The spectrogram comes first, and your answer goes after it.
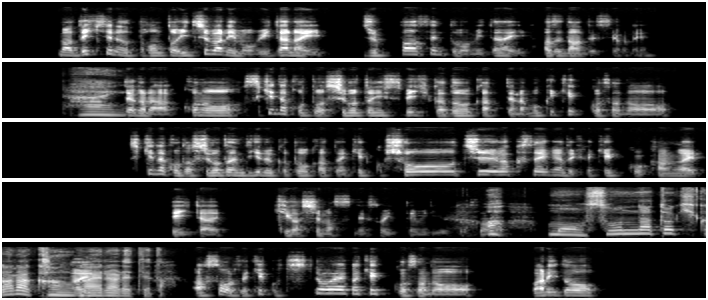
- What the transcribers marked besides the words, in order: none
- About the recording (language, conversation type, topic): Japanese, podcast, 好きなことを仕事にすべきだと思いますか？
